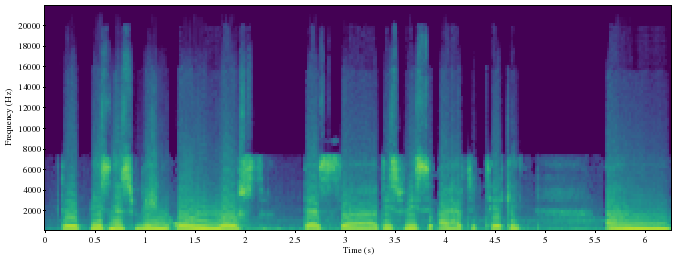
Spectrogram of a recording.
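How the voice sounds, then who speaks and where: Noticeable background noise sits behind a woman with a very deep, low pitch. She speaks at a very slow pace with lively intonation. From Hong Kong. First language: Chinese. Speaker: restaurant owner. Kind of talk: interview. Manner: halting.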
